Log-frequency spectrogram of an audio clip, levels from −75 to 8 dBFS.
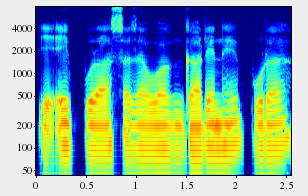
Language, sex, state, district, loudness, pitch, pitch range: Hindi, male, Arunachal Pradesh, Longding, -17 LUFS, 105 Hz, 105-110 Hz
